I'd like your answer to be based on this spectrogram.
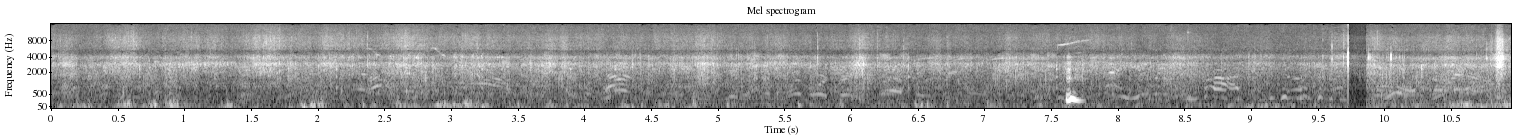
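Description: A horse wades and splashes through water on a hot-day trail ride, a steady broadband sloshing and churning that stays close and fairly even throughout, with one brief sharper knock near the end.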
